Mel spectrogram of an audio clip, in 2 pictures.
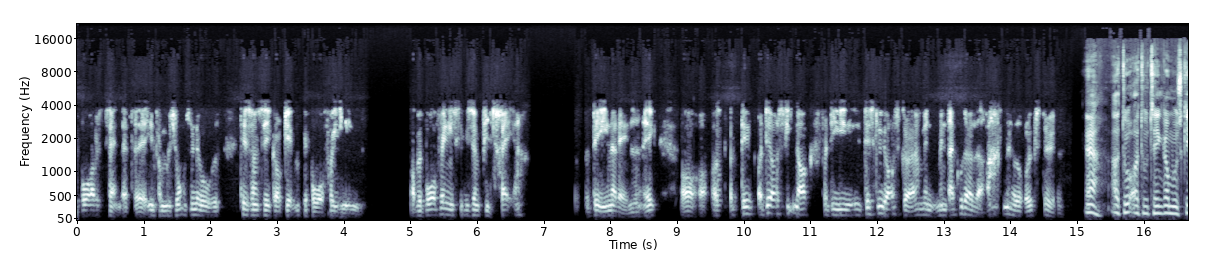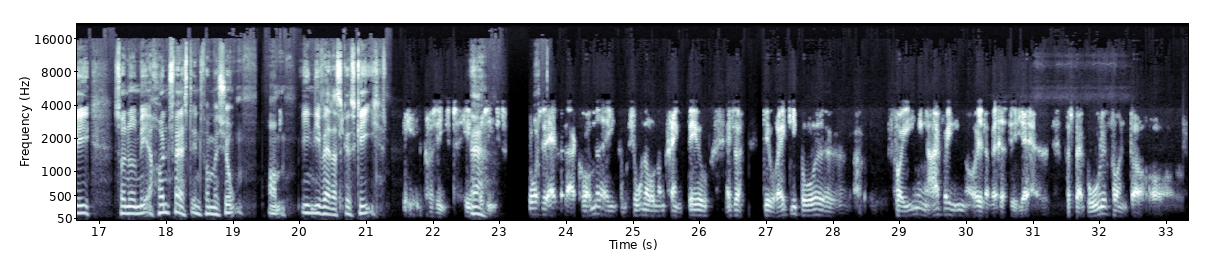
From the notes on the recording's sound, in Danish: et telefoninterview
